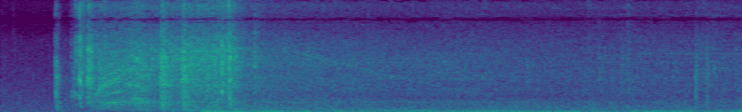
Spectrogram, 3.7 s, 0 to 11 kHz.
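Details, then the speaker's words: 2001 Ford Explorer after cycling power to the fuel pump: brief cranking catches and settles into a steady idle; engine starts and runs, pump works but gets inconsistent power, pump suspected tired. "runs now. Pump works. It's just not getting consistent power."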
